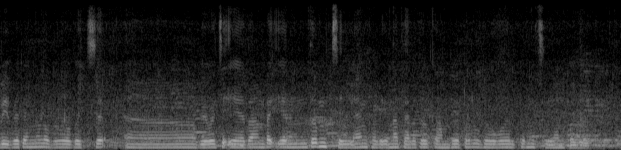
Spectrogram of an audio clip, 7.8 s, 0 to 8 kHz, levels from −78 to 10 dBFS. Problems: low volume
